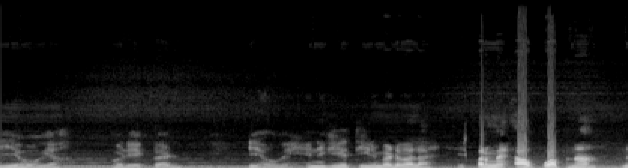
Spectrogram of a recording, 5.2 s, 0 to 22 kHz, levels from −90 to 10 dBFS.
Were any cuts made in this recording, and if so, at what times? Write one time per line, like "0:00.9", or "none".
0:03.9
